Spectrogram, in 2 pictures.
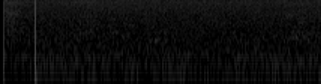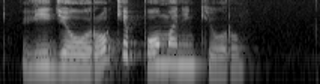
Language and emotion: Russian, neutral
